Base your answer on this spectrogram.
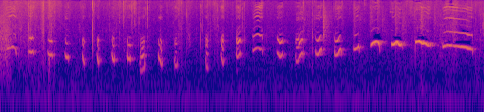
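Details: Several three-week-old Miniature Dachshund puppies whimpering nonstop, about four short, bent squeals a second, pitch shifting up and down from call to call, with a faint steady hum underneath.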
